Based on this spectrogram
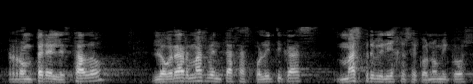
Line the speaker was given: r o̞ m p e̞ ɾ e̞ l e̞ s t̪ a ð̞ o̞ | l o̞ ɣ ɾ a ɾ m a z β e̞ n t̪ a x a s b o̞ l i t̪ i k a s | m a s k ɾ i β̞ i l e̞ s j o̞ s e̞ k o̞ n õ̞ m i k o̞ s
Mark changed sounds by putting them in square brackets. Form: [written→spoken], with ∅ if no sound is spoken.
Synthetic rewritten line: r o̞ m p e̞ ɾ e̞ l e̞ s t̪ a ð̞ o̞ | l o̞ ɣ ɾ a ɾ m a z β e̞ n t̪ a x a s [b→p] o̞ l i t̪ i k a s | m a s [k→p] ɾ i β̞ i l e̞ [s→x] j o̞ s e̞ k o̞ n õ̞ m i k o̞ s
